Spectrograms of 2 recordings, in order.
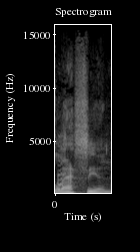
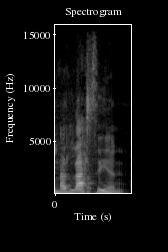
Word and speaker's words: Atlassian: Atlantis. Yes, exactly. How do you pronounce it? – Atlassian. – Atlassian.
